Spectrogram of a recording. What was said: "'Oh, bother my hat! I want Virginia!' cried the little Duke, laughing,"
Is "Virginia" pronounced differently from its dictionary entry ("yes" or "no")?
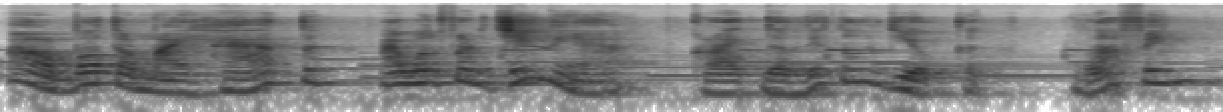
yes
